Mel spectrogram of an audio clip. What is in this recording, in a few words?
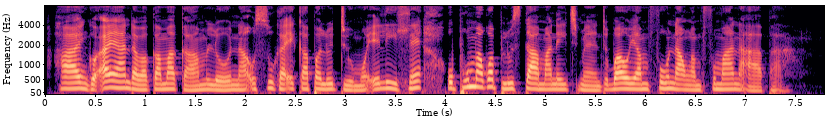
intro xhosa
